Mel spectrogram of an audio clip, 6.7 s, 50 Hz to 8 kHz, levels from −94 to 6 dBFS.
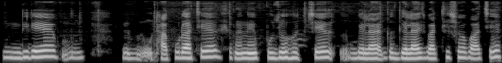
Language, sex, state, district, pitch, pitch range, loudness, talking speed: Bengali, female, West Bengal, Paschim Medinipur, 220 Hz, 200-235 Hz, -22 LUFS, 125 wpm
